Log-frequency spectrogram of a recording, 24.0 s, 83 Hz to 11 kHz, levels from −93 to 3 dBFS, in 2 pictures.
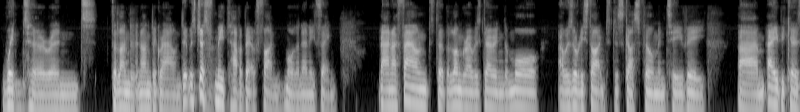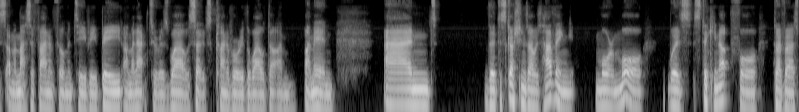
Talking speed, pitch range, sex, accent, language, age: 205 wpm, 95-115 Hz, male, British, English, 30-49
